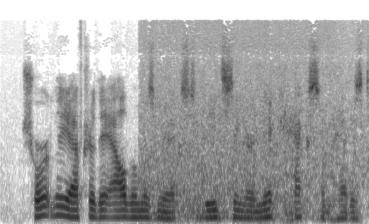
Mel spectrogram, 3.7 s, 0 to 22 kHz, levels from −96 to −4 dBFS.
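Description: It's a short speech clip with noise suppressor artifacts all the way through. The suppressor pulls the steady background down by about 19 dB between phrases and lets it back up under the talking, so the leftover noise pumps and flutters. That's most obvious once the room noise jumps by about 22 dB around a second and a half in. Right at the start, from 0.13 to 0.21 s, you get comfort noise in place of the background. For those 80 ms the real room sound is swapped for a smooth, featureless hiss about 2 dB quieter. That's likely Opus DTX stopping transmission during the pause and having the receiver fill the gap with synthetic noise.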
